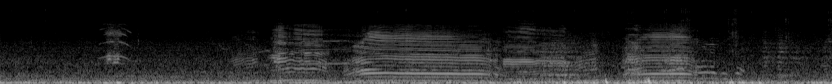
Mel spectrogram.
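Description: Domestic geese honking: a short call about a second in, then a run of calls from about three seconds, the longest drawn out for over a second, over a steady low rumble.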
